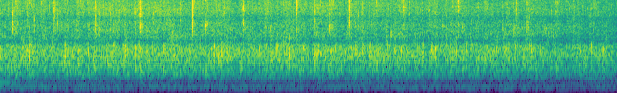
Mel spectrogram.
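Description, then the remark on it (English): A crowd applauds steadily, a dense wash of many hands clapping at once, fairly loud and sustained throughout with no voices rising above it. “I do want to, a big applause.”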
